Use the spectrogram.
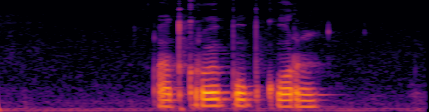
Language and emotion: Russian, neutral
